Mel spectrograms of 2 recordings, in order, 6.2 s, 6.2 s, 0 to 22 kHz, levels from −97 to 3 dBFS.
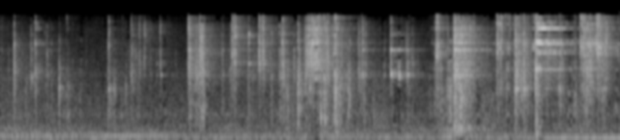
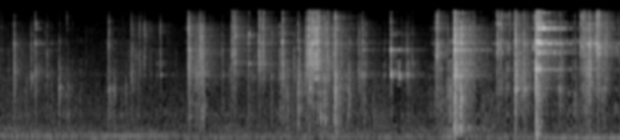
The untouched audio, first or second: first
